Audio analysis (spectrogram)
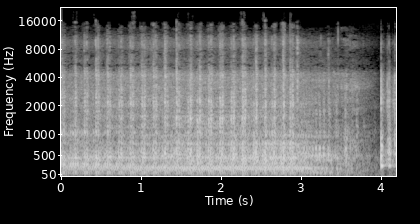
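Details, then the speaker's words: Piaggio Diesis 100cc two-stroke scooter on choke: crisp, evenly firing idle that sounds healthy; the oil light flashes but the oil level is fine and oil is seen pulsing through. "I think that sounds extremely healthy."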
